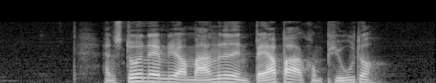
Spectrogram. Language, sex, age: Danish, male, 60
